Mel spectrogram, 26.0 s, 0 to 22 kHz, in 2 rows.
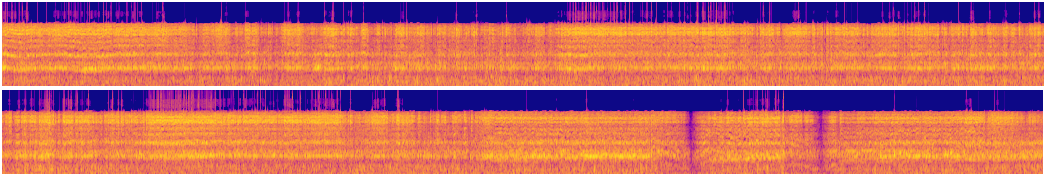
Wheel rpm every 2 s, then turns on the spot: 230, 230, 230, 230, 230, 230, 230, 230, 230, 220, 150, 110, 180.
none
